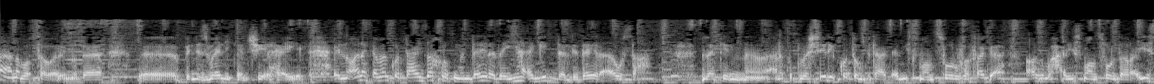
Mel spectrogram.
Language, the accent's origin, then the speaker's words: Arabic; Alexandria, Alexandria Governorate, Egypt; احنا عندنا في اسكندريه لما مثلا احنا كنا نروح البحر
